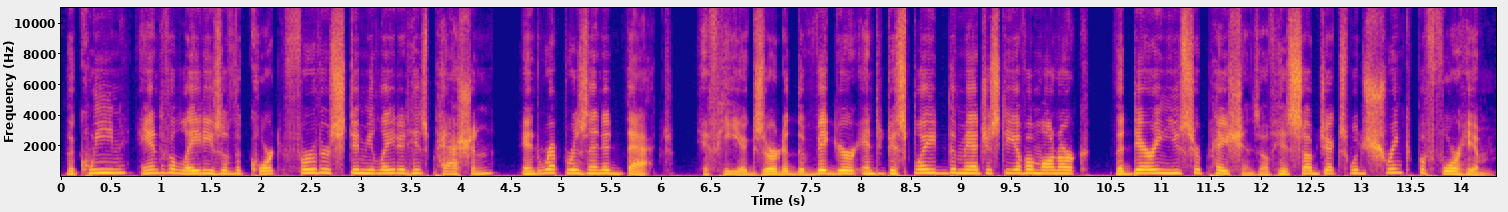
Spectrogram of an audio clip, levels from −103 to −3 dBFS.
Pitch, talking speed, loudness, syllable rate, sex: 190 Hz, 155 wpm, -17 LUFS, 4.5 syllables/s, male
